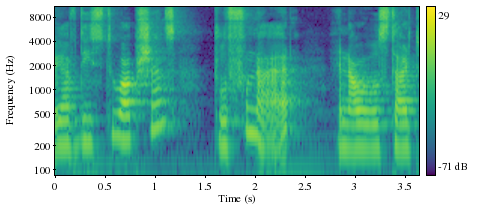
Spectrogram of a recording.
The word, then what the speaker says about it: telefonar: And the examples I want to teach you today, or to show you today, we'll use the verb telefonar. Telefonar means to call on the phone. Telefonar. Telefonar. Como se escreve telefonar? T-E-L-E-F-O-N-A-R.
